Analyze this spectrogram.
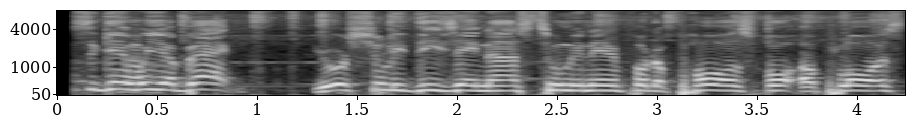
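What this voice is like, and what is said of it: Radio announcer voice. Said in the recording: “I'm getting my radio voice popping today.”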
